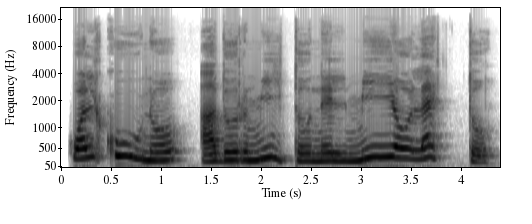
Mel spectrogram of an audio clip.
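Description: A woman's voice: medium pitch, extremely slow, mellow, voice pushed up. A woman voicing a big papa bear who grumbles indignantly in a storybook reading.

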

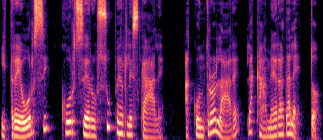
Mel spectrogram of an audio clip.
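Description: Slow, expressive woman storyteller. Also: sits low, slightly rough. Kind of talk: children's storybook narration.

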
